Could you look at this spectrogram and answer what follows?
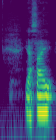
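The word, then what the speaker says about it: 野菜: Yasai should also be flat. Yep, yasai, nothing to worry about there.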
